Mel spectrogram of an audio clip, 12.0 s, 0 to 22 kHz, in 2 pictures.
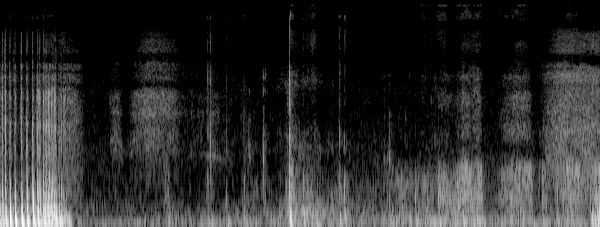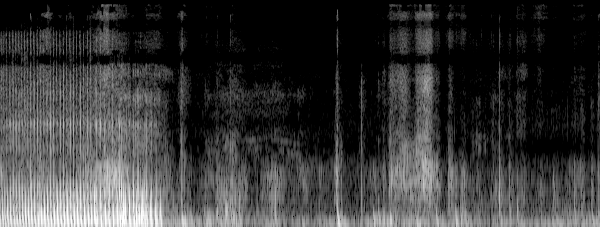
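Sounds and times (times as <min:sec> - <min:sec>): dog snoring: 0:00.0 - 0:00.8, 0:05.8 - 0:07.8.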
